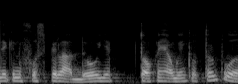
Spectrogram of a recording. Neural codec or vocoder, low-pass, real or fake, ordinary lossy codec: none; 7.2 kHz; real; none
